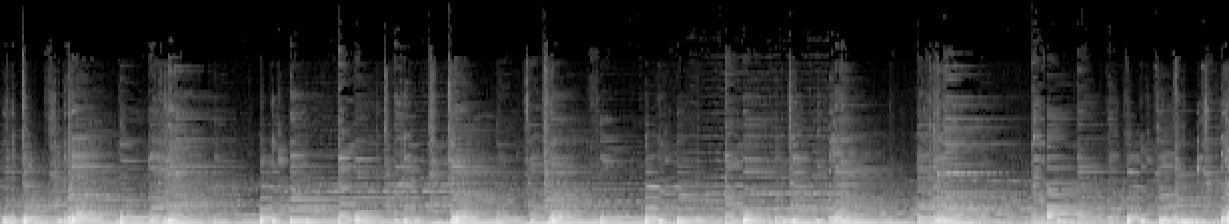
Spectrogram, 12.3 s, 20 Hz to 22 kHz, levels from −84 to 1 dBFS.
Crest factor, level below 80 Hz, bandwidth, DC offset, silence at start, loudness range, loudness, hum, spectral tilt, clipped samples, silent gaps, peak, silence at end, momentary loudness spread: 16 dB; -38 dBFS; 16.5 kHz; under 0.1%; 0 s; 1 LU; -17 LUFS; none; -6.5 dB/octave; under 0.1%; none; 0 dBFS; 0 s; 6 LU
